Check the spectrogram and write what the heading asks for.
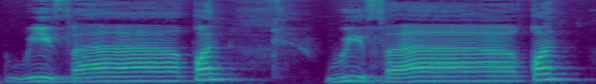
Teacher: वाव को होंठों को गोल करके पढ़ा जाता है। और फ़ा को एक अलिफ के बराबर लंबा करके पढ़ेंगे और कौफ को मोटा करेंगे। ये मोटे हरूफ में से है।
